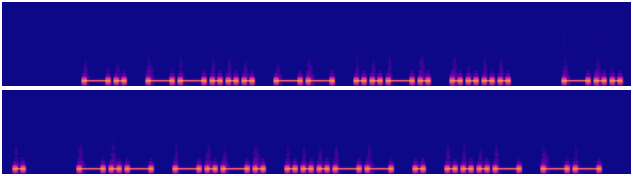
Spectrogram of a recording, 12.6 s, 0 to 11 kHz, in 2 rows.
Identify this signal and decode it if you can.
Morse code, heard as a keyed tone, about 16 wpm, 700 Hz. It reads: N7MFH DE KC3EVM
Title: USA Callsign DE Callsign 15wpm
